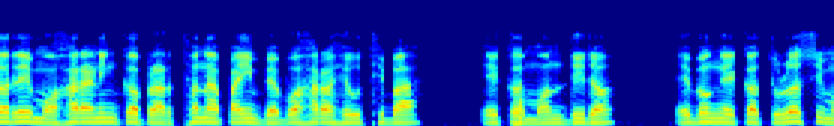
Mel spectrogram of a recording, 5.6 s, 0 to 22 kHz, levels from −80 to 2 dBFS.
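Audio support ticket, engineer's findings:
Brief buzzy, held tone at 3.43–3.47 s, about 40 ms long, full level, with a slight warble as normal speech resumes. Component: Bluetooth headset link. Concealed Bluetooth headset packet loss. A short run of voice packets never arrived, which fits roughly five consecutive mSBC frames. The receiver filled the gap by repeating the closest-matching slice of recent waveform, hence the tonal buzz. Wideband mSBC path audible, band-limited to 8 kHz, light grain only.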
